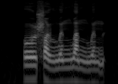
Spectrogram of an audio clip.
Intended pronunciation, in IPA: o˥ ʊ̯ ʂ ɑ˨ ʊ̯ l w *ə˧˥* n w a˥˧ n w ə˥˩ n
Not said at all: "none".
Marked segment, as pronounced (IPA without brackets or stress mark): ə˥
